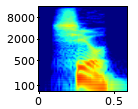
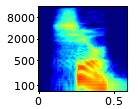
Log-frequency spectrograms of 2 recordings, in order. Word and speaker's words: 시옷: 시옷. S. This is pronounced like the S in sun. 시옷.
